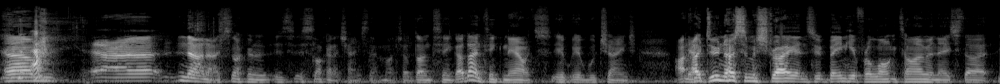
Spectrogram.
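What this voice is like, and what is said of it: Mild Australian accent. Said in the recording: “your accent used to be thicker, and now it's kind of, it's still there. I can hear it, but it's not as thick”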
